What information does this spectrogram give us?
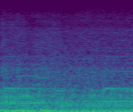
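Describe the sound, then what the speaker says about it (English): A car in the Roblox game Greenville starts up and its exhaust drones in a steady, loud, low rumble throughout, with no voices. "So now I'm in the car, obviously I can give you guys a little startup."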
